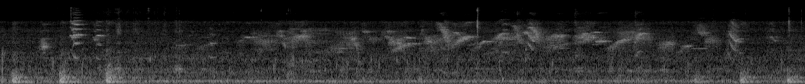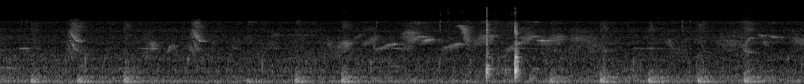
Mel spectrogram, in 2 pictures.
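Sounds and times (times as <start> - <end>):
soft knocks: 0.0 - 2.0, 12.8 - 15.8
birds chirping: 0.0 - 16.0.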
